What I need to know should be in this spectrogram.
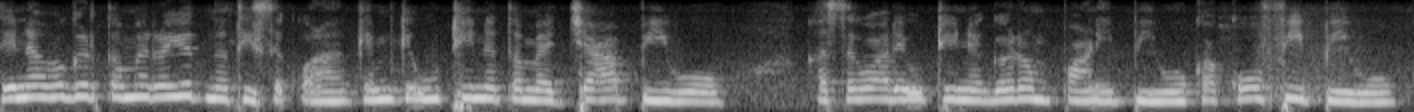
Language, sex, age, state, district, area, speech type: Gujarati, female, 30-45, Gujarat, Rajkot, urban, spontaneous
